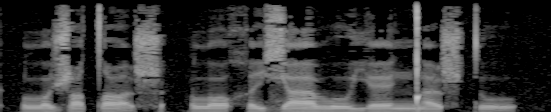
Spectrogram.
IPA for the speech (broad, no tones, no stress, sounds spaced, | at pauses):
lˠ ø ʒ ɛ tˤ a ʂ | lˠ o χ i ʑ a β o j ɛ ŋ͡ǃ a ʂ t o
